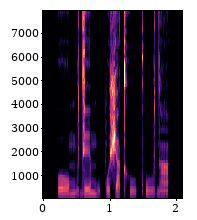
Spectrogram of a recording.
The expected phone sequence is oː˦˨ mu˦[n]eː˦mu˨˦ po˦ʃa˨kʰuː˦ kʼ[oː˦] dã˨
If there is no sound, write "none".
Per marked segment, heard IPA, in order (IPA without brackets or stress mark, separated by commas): d, uː˦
